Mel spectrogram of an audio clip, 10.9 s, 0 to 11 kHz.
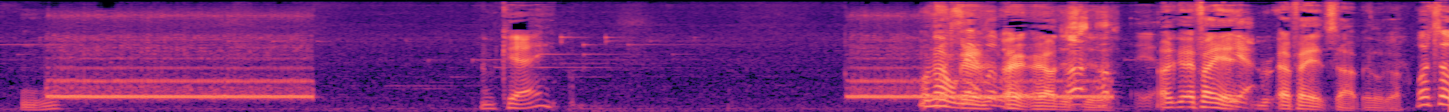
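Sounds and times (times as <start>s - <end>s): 
speech: 0.2s - 0.6s, 3.6s - 4.4s, 6.9s - 10.8s
phone ringing during outgoing call: 0.2s - 2.4s, 6.3s - 8.8s.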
